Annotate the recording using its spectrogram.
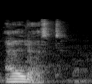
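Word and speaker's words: eldest: यहाँ पर ई को बोलते, ई लिखते हैं ना इल्डेस्ट, लोग इल्डेस्ट ही पढ़ देंगे, लेकिन एल्डेस्ट सही उच्चारण है।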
